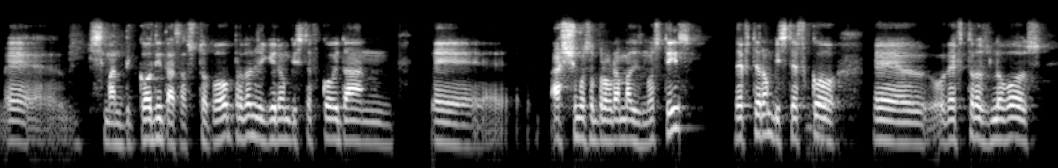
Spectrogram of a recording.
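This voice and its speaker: A man with a Cypriot Greek accent talks football casually, at an average male pitch. He explains his points as a panellist, pausing to find words. The audio is dull and lo-fi. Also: steady tone, a little mellow. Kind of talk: casual sports discussion.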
